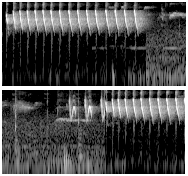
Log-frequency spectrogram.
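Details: Bar-winged prinia, known locally as ciblek kristal, in a recording used to train caged birds: rapid trill of high downslurred notes, a break with scattered chirps and low background rumble, then the trill resumes.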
